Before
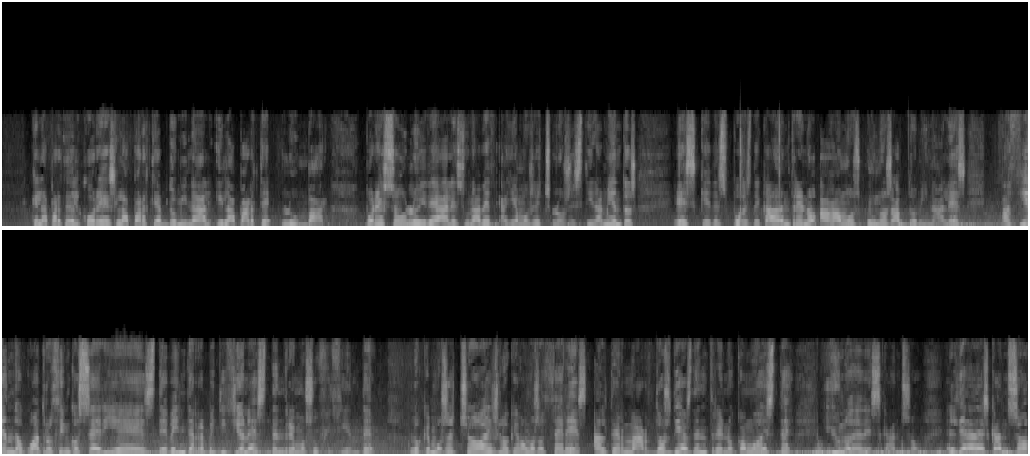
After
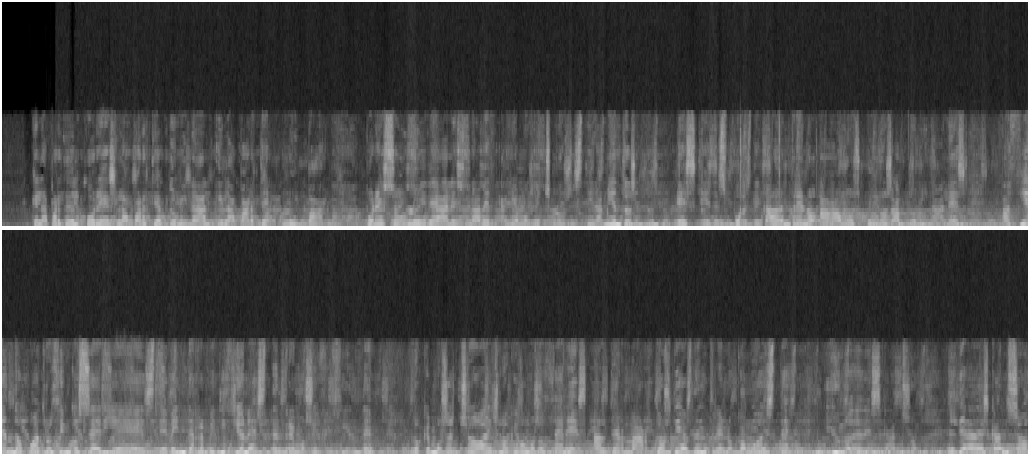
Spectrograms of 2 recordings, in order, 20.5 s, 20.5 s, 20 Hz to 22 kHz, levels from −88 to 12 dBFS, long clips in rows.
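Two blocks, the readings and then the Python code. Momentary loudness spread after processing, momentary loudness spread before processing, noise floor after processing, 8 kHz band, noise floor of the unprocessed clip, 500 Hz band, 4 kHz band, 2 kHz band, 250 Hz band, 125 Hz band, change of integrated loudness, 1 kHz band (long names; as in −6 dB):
8 LU, 7 LU, −32 dBFS, +6.5 dB, −50 dBFS, +8.5 dB, +6.5 dB, +6.5 dB, +13.5 dB, +6.5 dB, +9.0 dB, +7.0 dB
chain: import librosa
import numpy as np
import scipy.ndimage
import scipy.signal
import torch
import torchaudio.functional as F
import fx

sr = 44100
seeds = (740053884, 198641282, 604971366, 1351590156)

y = fx.peak_eq(x, sr, hz=320.0, db=11.0, octaves=0.35)
y = fx.echo_alternate(y, sr, ms=380, hz=1300.0, feedback_pct=73, wet_db=-11.0)
y = fx.echo_crushed(y, sr, ms=226, feedback_pct=35, bits=8, wet_db=-13)
y = y * 10.0 ** (6.0 / 20.0)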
